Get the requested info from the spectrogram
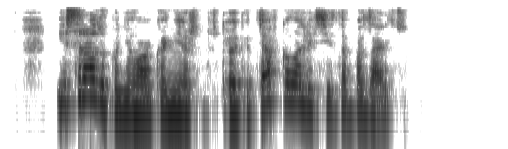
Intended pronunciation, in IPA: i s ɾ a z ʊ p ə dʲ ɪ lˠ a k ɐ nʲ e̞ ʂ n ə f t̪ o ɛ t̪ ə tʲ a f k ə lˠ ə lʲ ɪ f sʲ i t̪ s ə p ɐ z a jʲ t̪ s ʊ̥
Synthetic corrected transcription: i s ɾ a z ʊ p ə nʲ ɪ lˠ a k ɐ nʲ e̞ ʂ n ə ʂ t̪ o ɛ t̪ ə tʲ a f k ə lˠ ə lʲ ɪ f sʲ i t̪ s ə p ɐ z a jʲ t̪ s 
